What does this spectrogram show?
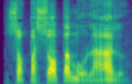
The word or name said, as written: Sopa Sopa Mulado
